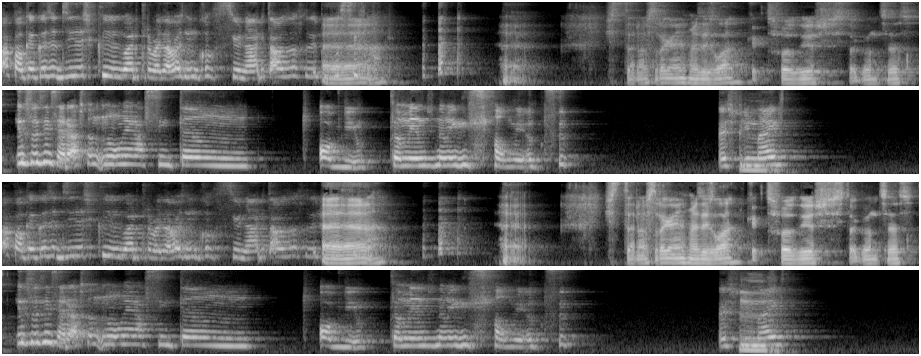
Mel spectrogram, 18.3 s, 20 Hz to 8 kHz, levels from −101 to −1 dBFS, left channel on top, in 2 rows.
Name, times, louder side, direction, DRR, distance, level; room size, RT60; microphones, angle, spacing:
voice 1, 0.0-3.8 4.4-4.5 9.3-11.6 12.4-14.8 16.3-17.0, left 5 dB, 50° left, 12 dB, 0.4 m, -29 dB
voice 2, 3.2-3.8 5.0-5.3 5.6-9.1 16.6-16.8, right 7 dB, 45° right, 13 dB, 0.3 m, -27 dB
6.9 x 6.7 x 4.3 m, 0.76 s
head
